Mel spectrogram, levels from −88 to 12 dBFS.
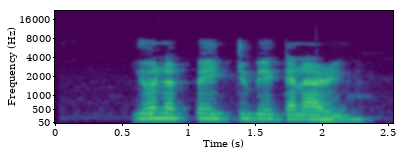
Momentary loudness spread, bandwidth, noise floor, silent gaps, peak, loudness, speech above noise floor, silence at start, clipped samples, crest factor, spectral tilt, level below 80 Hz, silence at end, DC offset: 7 LU; 7.8 kHz; -64 dBFS; none; 0 dBFS; -15 LUFS; 48 dB; 0.6 s; under 0.1%; 16 dB; -6 dB/octave; -56 dBFS; 0.2 s; under 0.1%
